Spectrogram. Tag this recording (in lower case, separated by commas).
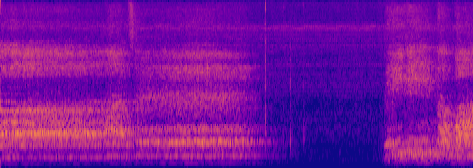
singing choir, singing, choir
